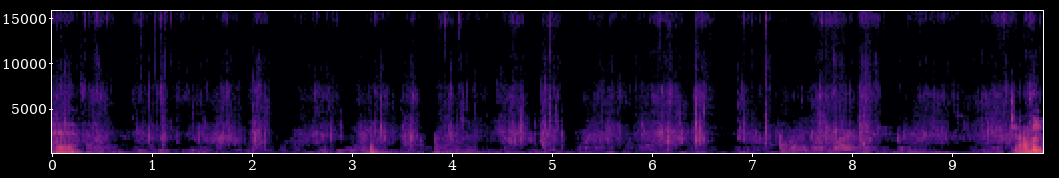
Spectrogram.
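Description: A hand squishes and kneads a wet food mixture in a bowl.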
